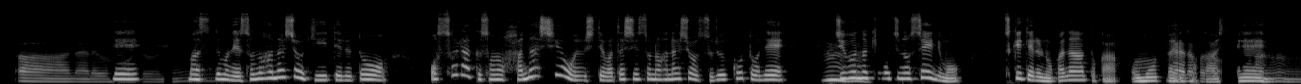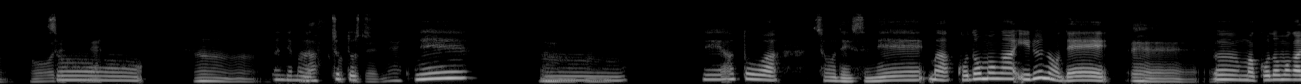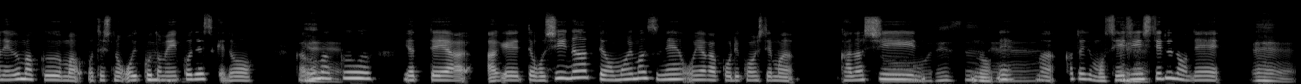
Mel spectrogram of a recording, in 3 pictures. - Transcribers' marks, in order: none
- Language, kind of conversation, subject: Japanese, advice, 別れで失った自信を、日々の習慣で健康的に取り戻すにはどうすればよいですか？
